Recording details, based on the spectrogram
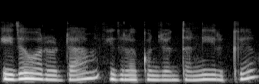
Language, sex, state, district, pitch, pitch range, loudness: Tamil, female, Tamil Nadu, Nilgiris, 225 Hz, 215-250 Hz, -14 LUFS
